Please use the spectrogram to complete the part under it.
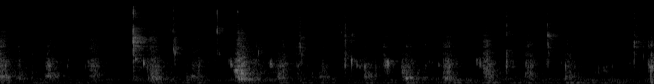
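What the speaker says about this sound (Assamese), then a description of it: "মই আজি এইখিনি খাই লওঁ বহুত ভোক লাগছে" Close, wet chewing and crunching of a fresh salad of tomato, radish and carrot, with repeated irregular bites and mastication sounds, loud and near, no talking.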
